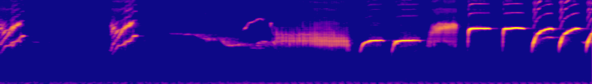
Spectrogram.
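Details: Canary song for teaching other canaries: two brief sweeps, a soft warbled passage, then clear rising whistled notes repeated about three per second.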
